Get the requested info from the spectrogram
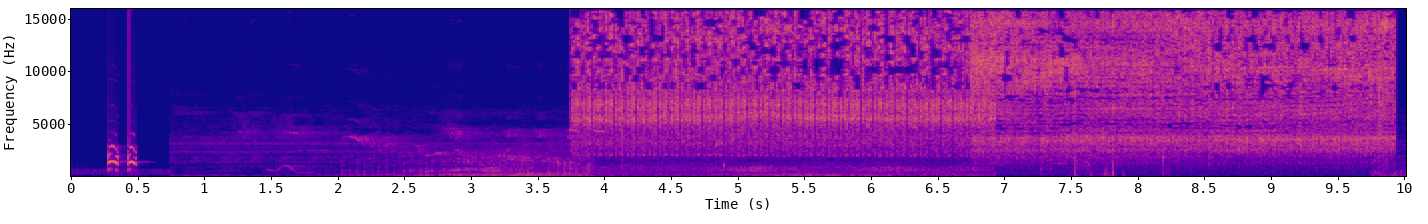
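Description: Two short, sharp calls from a bald eagle just after the start, then a western diamondback rattlesnake rattling its tail: an even, high hissing buzz from about four seconds in until near the end, over a low rumble.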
